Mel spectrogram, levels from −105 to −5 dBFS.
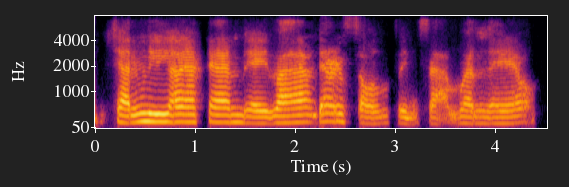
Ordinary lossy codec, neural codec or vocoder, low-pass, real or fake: Opus, 16 kbps; codec, 16 kHz, 0.5 kbps, FreqCodec, larger model; 7.2 kHz; fake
